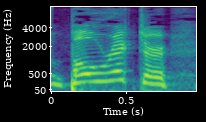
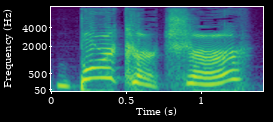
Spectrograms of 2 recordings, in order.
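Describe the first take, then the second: First: The name is said as two words, Bo Richter. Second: The name is said slowly as one word, Borkercher. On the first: The speaker calls it wrong. "Gus Johnson mispronouncing his name" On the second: The speaker calls it right. "slowed down the pronunciation on the air"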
